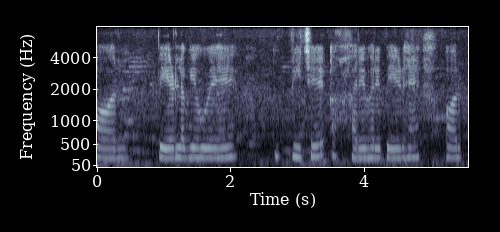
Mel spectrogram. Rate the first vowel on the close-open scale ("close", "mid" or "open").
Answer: mid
